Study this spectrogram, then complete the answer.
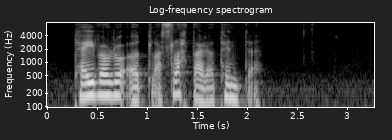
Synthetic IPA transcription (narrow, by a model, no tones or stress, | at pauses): t̪ʰeɪʋɔɹɔʔœt̪lʔa̰slaht̪aɾat̪ʰɪnt̪ə̰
